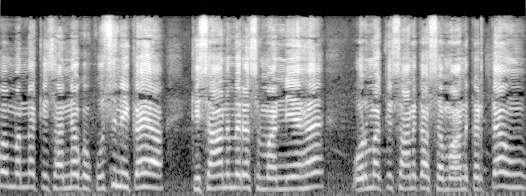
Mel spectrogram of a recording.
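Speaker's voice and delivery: ordinary talk, nothing marked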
